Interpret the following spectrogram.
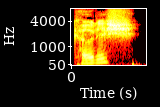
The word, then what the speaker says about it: Kodesh: This comes from the word Kodesh. See, the accent is on the first syllable here. A lot of people say Ruach Ha Kodesh, putting the accent on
